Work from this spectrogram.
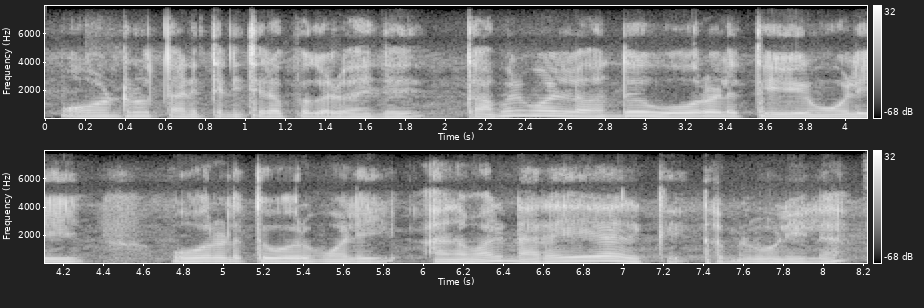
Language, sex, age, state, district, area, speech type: Tamil, male, 18-30, Tamil Nadu, Thanjavur, rural, spontaneous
